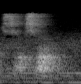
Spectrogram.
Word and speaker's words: सासाराम: जैसे अभी बिहार में एक जगह है सासाराम, उसका उच्चारण है सासाराम, SASARA, है ना, मगर मुंडा में सासाराम का मतलब होता है आराम का जगह।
